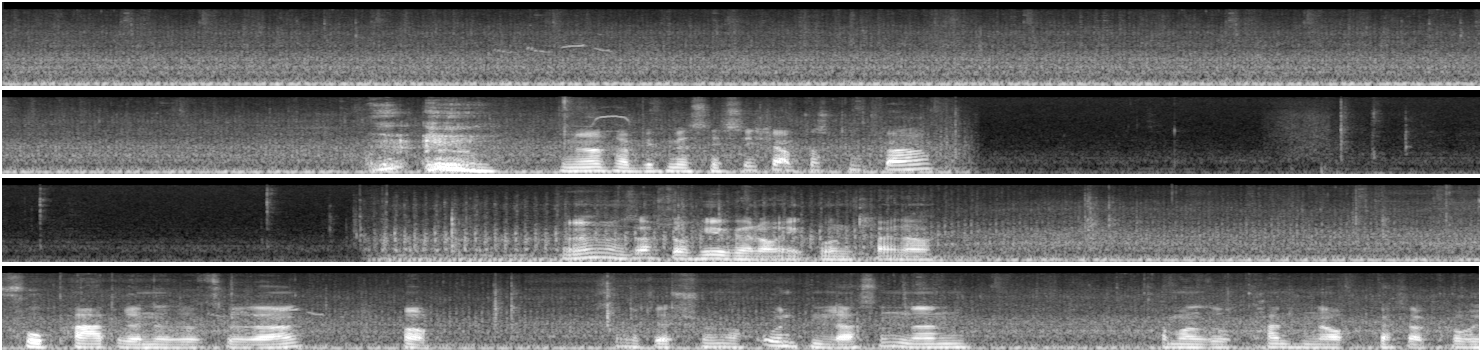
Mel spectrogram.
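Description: A tractor engine hums steadily at a low pitch.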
